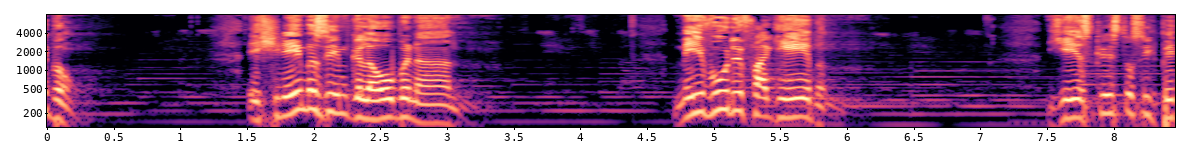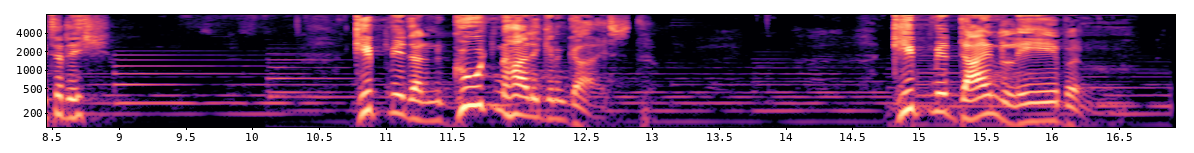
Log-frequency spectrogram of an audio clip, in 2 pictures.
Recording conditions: large echoing room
